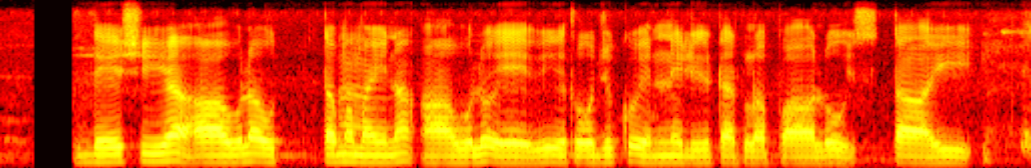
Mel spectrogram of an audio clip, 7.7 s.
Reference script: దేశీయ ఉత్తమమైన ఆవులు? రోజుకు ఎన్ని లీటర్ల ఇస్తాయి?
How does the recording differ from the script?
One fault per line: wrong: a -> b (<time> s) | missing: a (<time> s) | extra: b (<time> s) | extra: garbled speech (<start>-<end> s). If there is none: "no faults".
extra: ఆవుల (1.6 s)
extra: ఏవి (3.8 s)
extra: పాలు (5.8 s)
